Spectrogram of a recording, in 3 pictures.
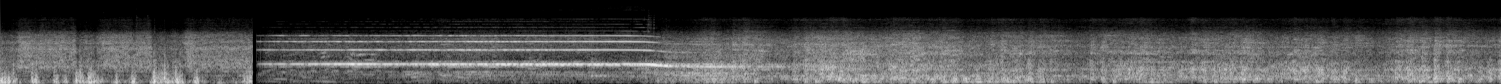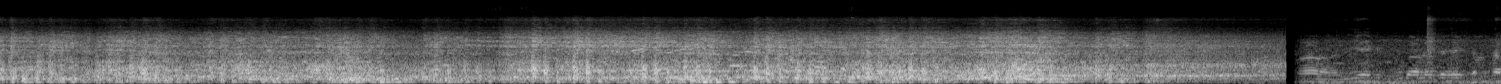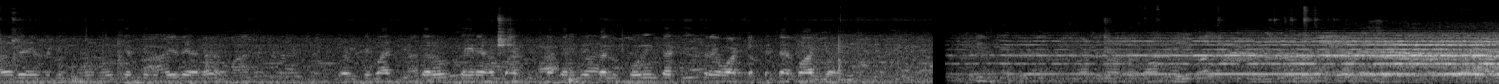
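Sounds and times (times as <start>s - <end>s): train horn blast: 2.6s - 8.2s, 39.5s - 45.0s.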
